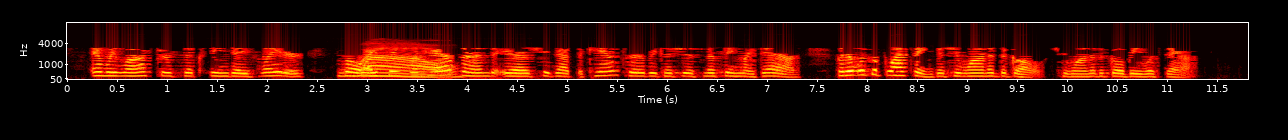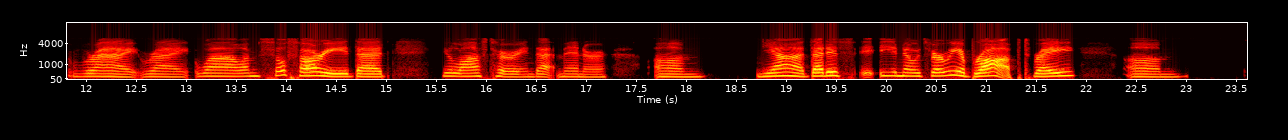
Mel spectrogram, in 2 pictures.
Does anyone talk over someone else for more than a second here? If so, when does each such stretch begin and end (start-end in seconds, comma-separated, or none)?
2.7-4.0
